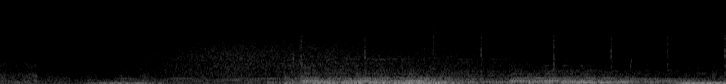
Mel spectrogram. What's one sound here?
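Sea waves wash and roll steadily.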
